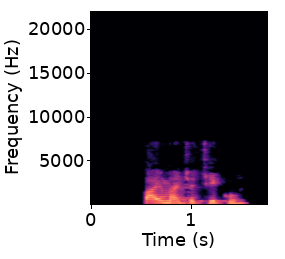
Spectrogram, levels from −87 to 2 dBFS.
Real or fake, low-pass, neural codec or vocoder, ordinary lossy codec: fake; 7.2 kHz; codec, 16 kHz, 4 kbps, X-Codec, HuBERT features, trained on LibriSpeech; MP3, 32 kbps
